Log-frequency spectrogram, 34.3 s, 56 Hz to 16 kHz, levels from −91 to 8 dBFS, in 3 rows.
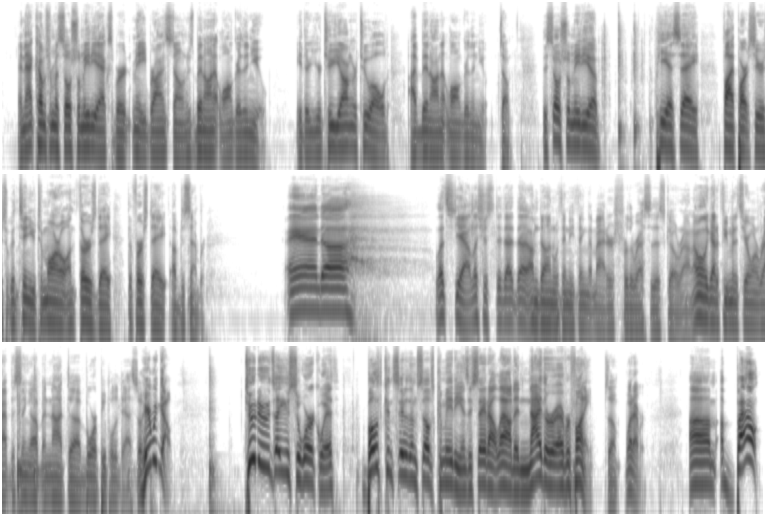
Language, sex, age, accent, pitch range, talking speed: English, male, 30-49, American, 105-165 Hz, 205 wpm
